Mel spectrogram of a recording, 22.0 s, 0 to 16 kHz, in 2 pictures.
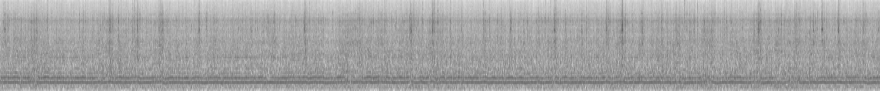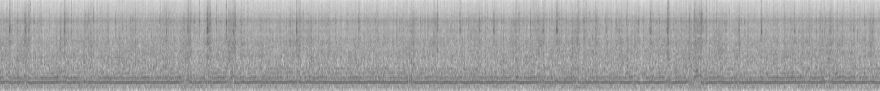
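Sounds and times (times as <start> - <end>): engine droning: 0.0 - 22.0
faint clicks: 0.0 - 22.0.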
